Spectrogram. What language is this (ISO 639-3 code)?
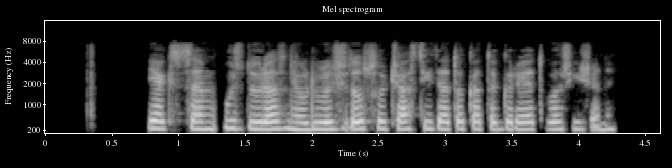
ces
